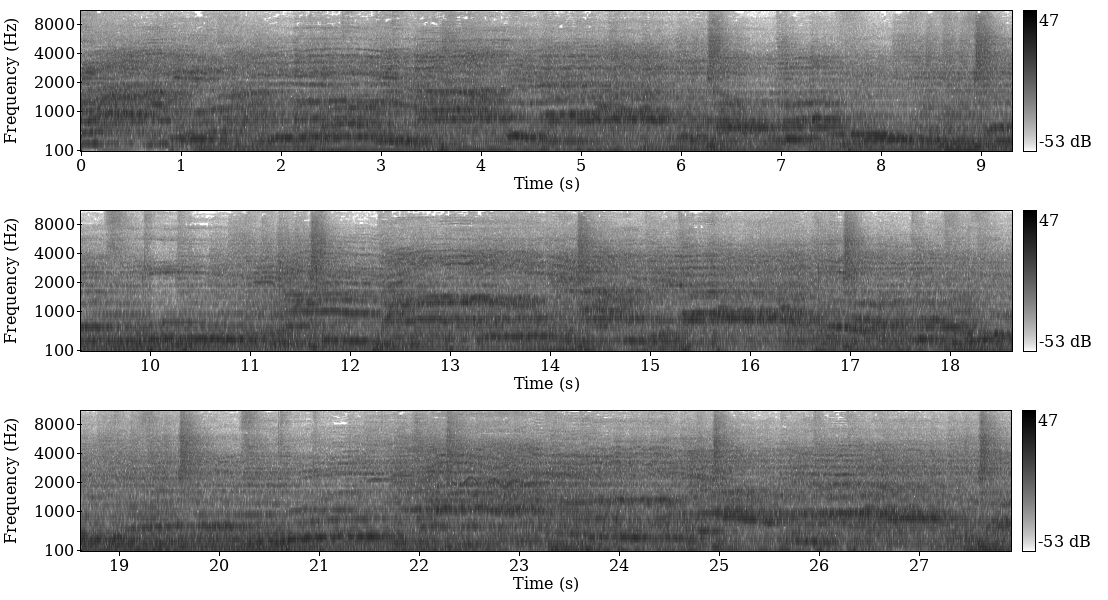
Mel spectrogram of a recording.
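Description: A church congregation singing a gospel hymn together in chorus, many voices over a low sustained bass line.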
